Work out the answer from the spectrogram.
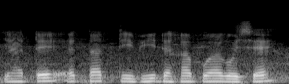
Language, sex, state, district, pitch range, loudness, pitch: Assamese, male, Assam, Kamrup Metropolitan, 130-145 Hz, -15 LUFS, 135 Hz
